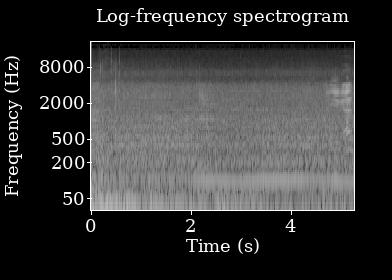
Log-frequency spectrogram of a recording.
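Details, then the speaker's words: Gen 1 GMC Safari/Chevy Astro AWD idling after replacing the failed power steering pump, which had caused a hard brake pedal through lost Hydroboost assist: low, steady, even idle with no stumbles or whine, apparently no leaks, left ticking over to purge bubbles. "We're running. We don't think we've got any leaks. It's ticking over nicely as it always does."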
